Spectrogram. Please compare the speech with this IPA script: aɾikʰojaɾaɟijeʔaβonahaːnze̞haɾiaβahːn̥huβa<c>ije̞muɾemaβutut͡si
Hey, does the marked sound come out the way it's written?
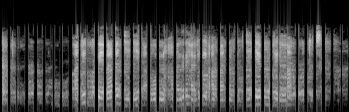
no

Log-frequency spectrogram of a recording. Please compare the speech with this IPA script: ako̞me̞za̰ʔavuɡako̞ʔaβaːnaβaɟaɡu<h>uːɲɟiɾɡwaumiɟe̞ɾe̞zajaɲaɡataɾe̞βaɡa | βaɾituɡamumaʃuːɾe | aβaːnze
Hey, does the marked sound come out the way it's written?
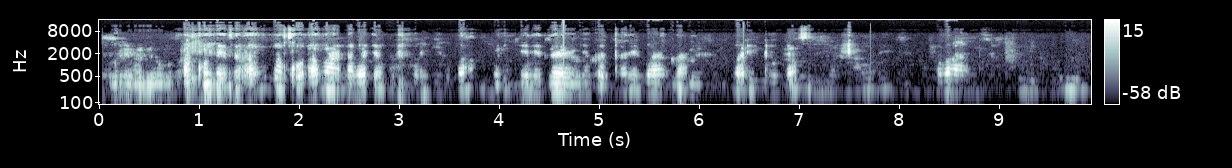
no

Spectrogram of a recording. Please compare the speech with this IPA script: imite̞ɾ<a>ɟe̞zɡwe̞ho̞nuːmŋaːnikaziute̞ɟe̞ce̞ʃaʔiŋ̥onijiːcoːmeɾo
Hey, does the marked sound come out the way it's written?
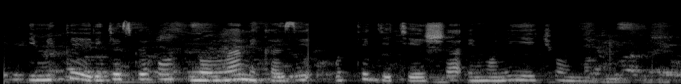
no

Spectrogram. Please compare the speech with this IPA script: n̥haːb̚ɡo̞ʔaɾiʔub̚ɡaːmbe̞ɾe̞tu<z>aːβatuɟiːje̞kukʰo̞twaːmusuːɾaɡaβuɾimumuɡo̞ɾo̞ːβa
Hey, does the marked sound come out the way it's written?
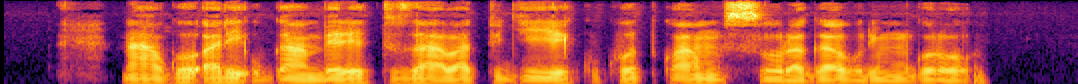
yes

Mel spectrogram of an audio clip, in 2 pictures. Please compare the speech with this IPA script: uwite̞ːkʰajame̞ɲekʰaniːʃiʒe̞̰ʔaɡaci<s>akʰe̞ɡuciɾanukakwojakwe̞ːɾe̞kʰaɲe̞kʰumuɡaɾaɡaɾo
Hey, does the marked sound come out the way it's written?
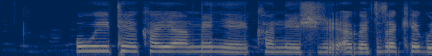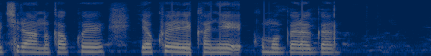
no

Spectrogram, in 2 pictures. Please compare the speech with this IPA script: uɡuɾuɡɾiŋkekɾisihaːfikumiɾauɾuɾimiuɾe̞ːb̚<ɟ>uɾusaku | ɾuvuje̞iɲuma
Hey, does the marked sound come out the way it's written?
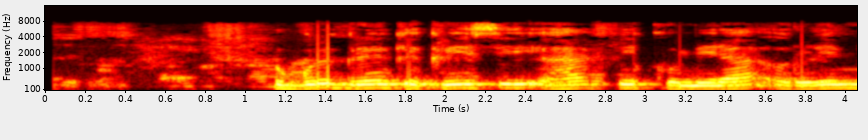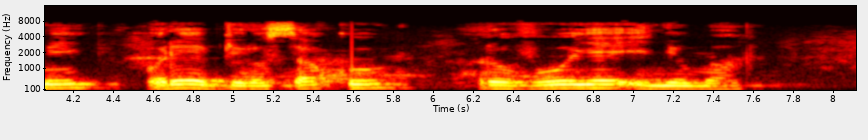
yes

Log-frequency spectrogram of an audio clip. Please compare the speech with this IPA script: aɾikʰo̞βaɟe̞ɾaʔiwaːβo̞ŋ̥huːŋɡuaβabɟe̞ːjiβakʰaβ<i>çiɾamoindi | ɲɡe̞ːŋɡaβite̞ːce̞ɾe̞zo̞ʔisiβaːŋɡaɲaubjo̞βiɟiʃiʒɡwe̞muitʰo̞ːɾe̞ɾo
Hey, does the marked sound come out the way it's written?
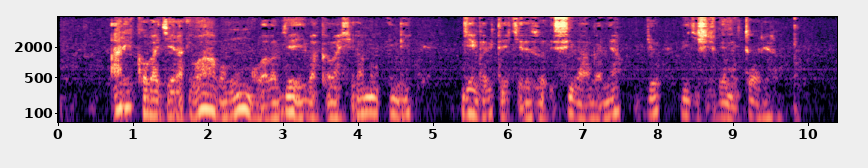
no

